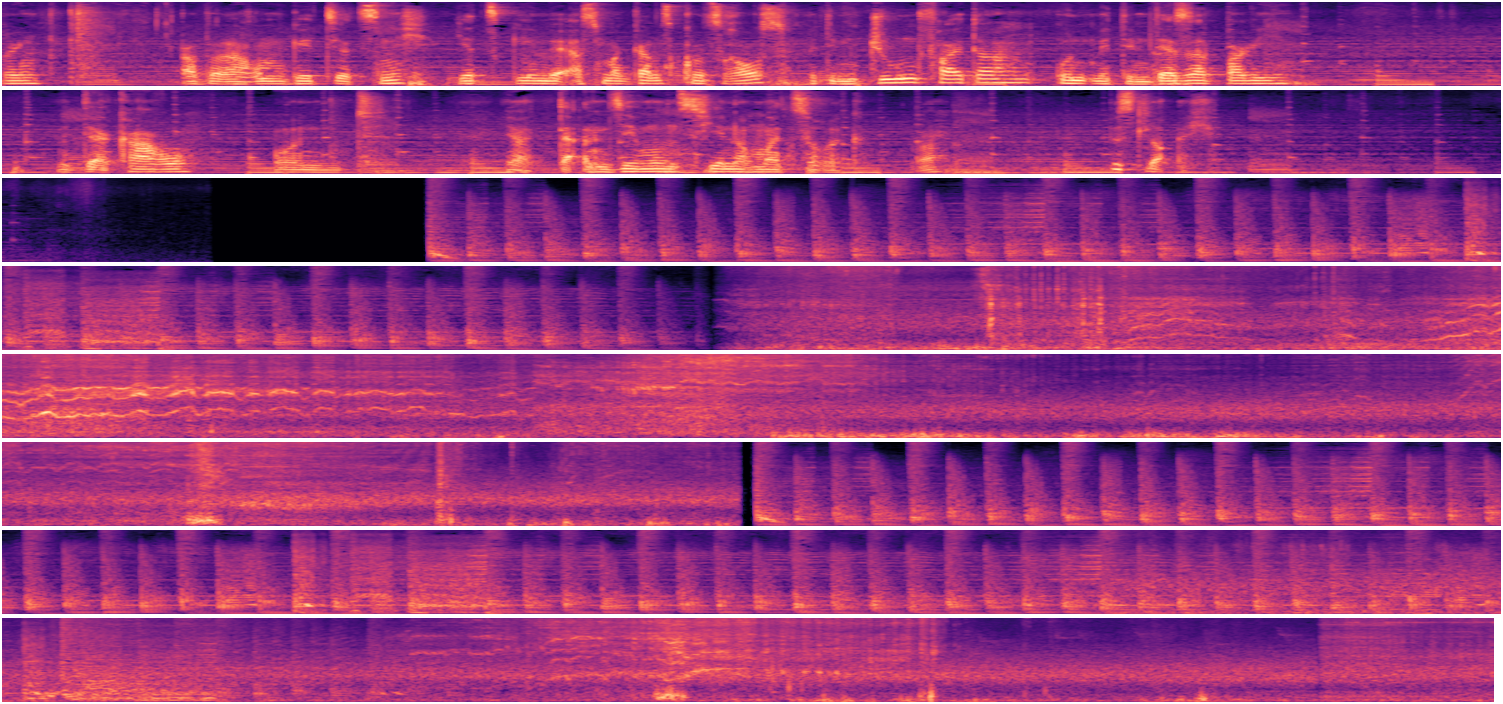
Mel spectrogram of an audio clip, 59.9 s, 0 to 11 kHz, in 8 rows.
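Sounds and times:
rc car motor whine: 26.1s - 41.2s, 50.0s - 57.4s, 59.0s - 59.9s
tyres rumbling on grass: 26.2s - 41.2s.

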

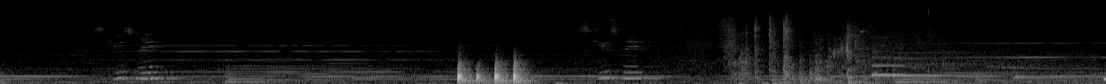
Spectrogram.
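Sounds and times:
soft background music: 0.0s - 11.0s
knuckles knocking on door: 4.6s - 5.4s.

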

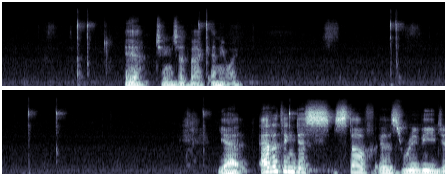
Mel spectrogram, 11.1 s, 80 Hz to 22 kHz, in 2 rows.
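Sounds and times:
computer mouse clicks: 0.9s - 1.4s, 2.4s - 2.7s, 4.8s - 5.2s, 5.8s - 6.4s.

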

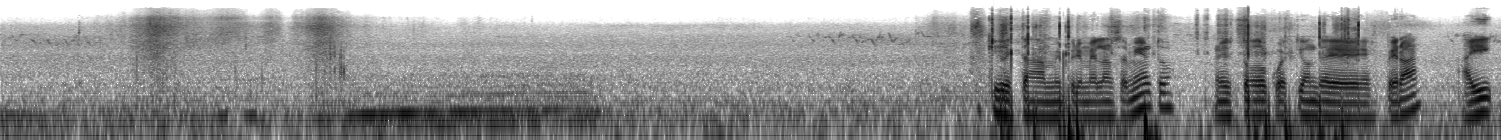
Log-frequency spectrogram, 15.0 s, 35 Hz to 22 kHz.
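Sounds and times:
wind rumbling on microphone: 0.0s - 14.0s
rustling swishes: 1.0s - 4.3s, 9.2s - 13.9s.

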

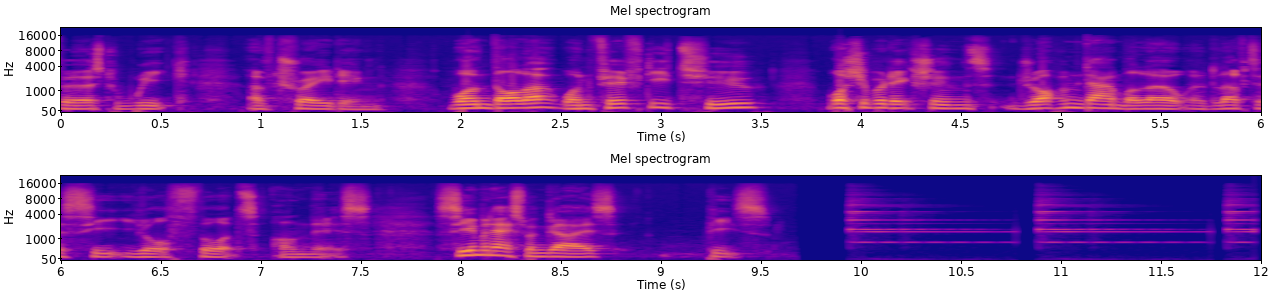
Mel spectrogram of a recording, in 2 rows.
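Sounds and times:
bell-like chime strikes: 10.0s - 12.0s.

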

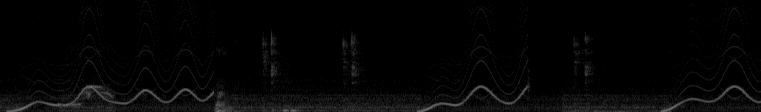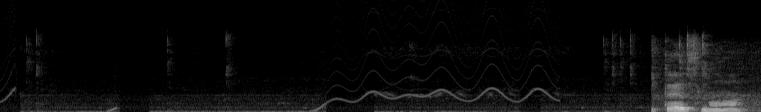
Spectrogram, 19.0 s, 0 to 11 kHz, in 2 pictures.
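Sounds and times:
electronic gliding indicator tone: 0.0s - 2.8s, 5.2s - 6.6s, 8.2s - 10.0s, 10.8s - 11.0s, 13.4s - 16.6s.

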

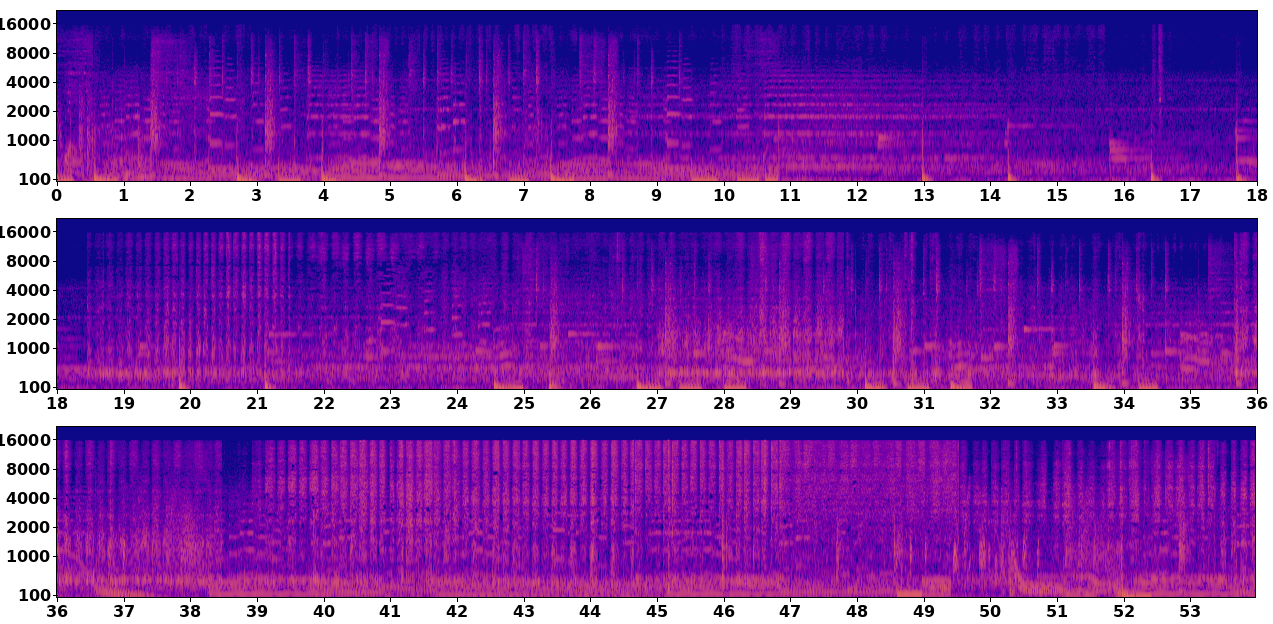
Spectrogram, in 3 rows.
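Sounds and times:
background music with bass line: 0.0s - 11.6s, 24.5s - 25.7s, 26.3s - 28.6s, 29.9s - 32.6s, 33.4s - 35.8s, 50.4s - 53.9s
sandpaper rubbing on leather: 0.2s - 12.2s, 13.5s - 15.8s, 18.5s - 34.7s, 35.6s - 53.9s.

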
